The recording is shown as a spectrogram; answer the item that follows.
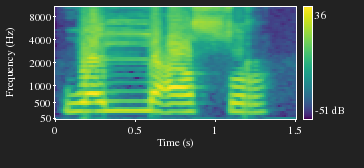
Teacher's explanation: عین کی ادائیگی حلق کے درمیان والے حصے سے ہے · کلمت والعصر میں یہاں شروعات میں لام القمریہ ہے. ہم لام کو ظاہر کریں گے اور اسے جزم سے ادا کریں گے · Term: حرف العین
